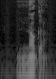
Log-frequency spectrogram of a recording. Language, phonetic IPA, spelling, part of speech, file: Polish, [ˈnɔɡa], noga, noun, Pl-noga.ogg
